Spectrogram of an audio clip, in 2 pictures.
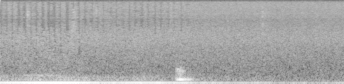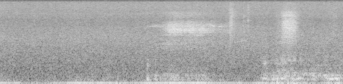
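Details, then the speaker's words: Hungry adult's stomach rumbling (borborygmi), heard while working at a workbench. "This is not going to look nice, and you can hear my stomach rumbling because I'm hungry."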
